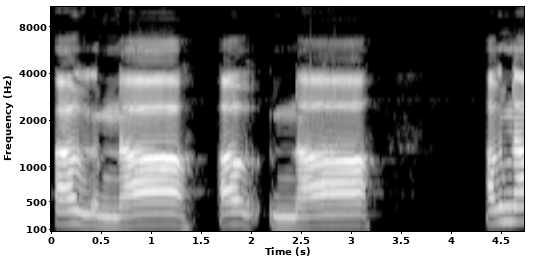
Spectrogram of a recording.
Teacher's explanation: اغنا میں غین کو موٹا پڑھیں گے چونکہ یہ حروف مستعلیہ میں سے ہے جو ہر حال میں پر پڑھا جاتا ہے، تو حروف مستعلیہ · نا جو ہے اس کے اوپر کھڑی زبر ہے نون کے اوپر، تو نا کو ہم ایک الف کے برابر لمبا پڑھیں گے۔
